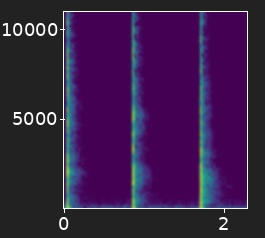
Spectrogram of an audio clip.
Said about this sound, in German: Und so bat er seine Gäste, lasst uns alle zusammen dreimal in die Hände klatschen.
